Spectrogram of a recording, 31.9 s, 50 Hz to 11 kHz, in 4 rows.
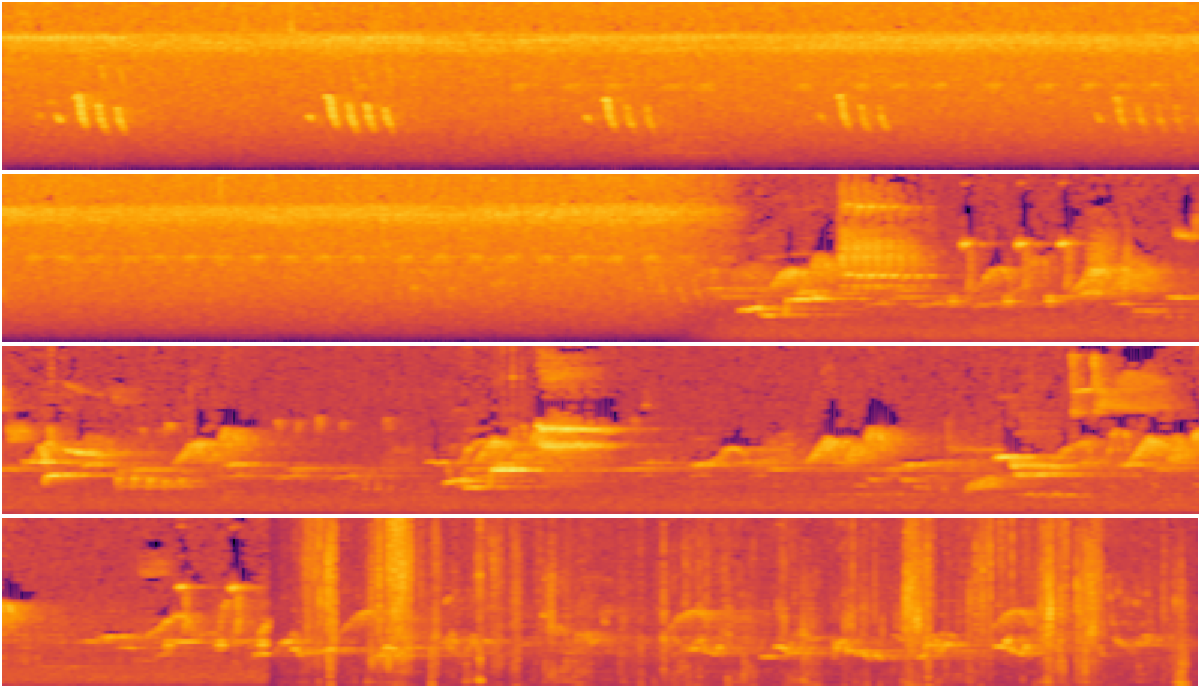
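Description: Birds chirping over a steady high insect drone in forest. About 13 seconds in, the sound jumps to the rumble and wind noise of an open jeep driving, with birds calling loudly over it. Rattles and knocks come in near the end.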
